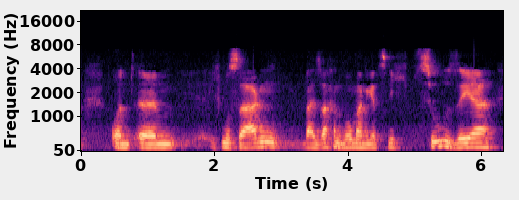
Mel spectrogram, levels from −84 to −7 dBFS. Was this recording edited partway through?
no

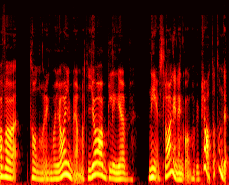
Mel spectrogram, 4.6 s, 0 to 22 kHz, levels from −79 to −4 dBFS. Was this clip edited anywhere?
no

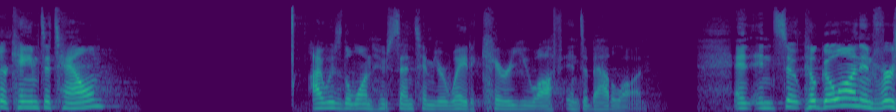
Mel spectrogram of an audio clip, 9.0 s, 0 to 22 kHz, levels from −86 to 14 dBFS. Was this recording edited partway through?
yes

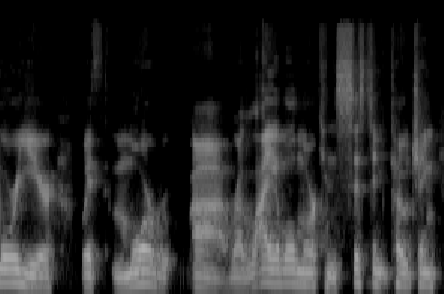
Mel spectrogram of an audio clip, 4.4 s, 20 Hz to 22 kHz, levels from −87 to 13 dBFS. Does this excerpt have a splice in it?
no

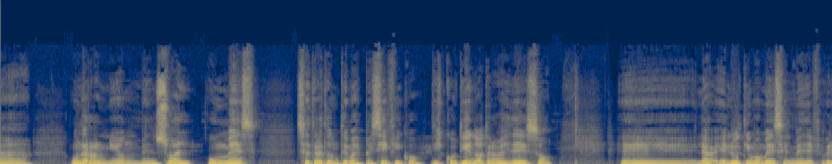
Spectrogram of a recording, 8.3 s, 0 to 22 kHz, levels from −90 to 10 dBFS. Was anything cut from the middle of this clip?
yes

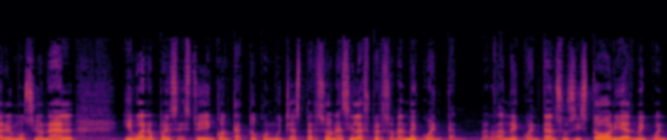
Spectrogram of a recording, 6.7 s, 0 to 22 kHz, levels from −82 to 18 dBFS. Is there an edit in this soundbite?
no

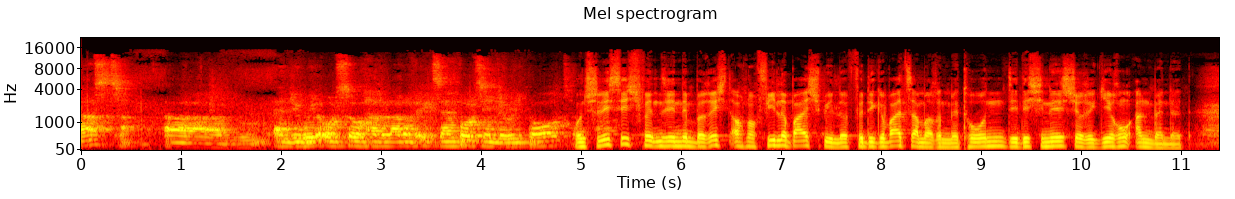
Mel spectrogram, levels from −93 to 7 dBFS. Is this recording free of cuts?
yes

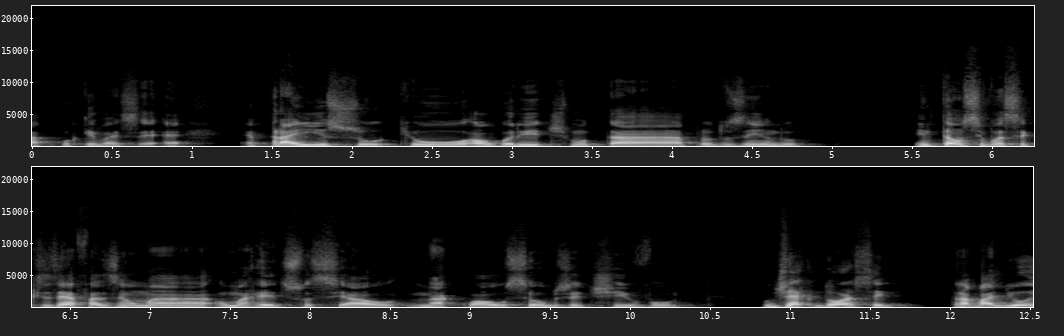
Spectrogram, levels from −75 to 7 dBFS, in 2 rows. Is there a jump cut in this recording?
no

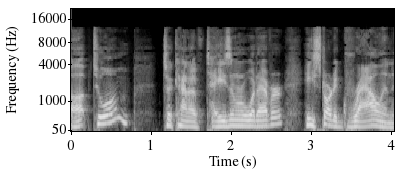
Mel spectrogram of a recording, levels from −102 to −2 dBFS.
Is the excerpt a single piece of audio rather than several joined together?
yes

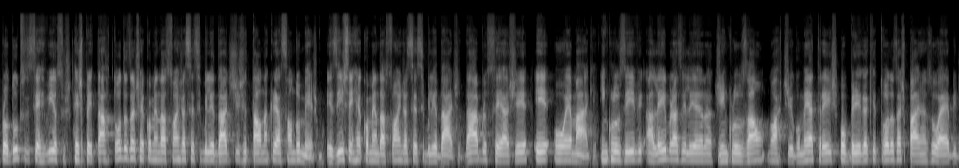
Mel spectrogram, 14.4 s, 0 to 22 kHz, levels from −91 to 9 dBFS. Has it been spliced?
no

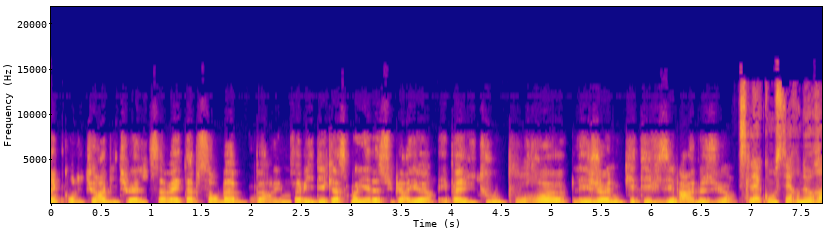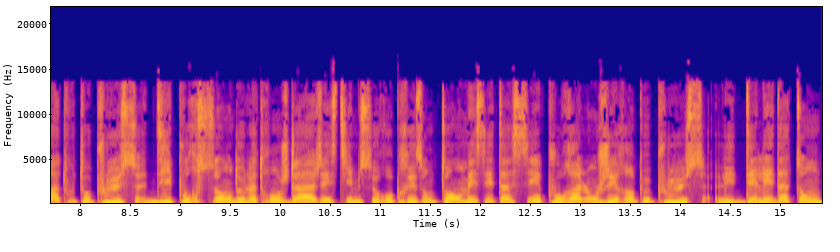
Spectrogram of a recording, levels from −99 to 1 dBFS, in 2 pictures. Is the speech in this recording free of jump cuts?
yes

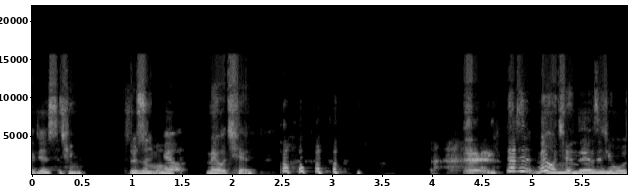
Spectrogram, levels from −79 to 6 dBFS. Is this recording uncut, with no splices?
no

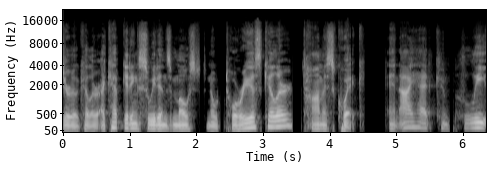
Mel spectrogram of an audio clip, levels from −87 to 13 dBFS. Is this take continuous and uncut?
no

